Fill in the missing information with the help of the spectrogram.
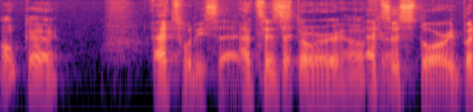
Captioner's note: chuckles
